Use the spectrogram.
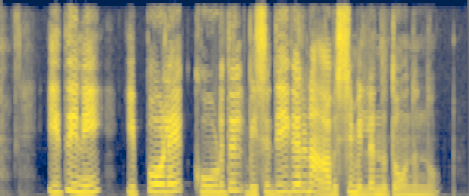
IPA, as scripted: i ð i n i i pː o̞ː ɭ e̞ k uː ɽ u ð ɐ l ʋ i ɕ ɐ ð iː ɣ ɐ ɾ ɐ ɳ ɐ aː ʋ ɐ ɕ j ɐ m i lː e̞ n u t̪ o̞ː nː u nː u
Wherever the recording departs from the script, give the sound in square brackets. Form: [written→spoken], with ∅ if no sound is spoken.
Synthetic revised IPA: i ð i n i i pː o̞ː ɭ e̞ k uː ɽ u ð ɐ l ʋ i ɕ ɐ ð iː ɣ ɐ ɾ ɐ ɳ ɐ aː ʋ ɐ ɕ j ɐ m i lː e̞ [n→nː] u t̪ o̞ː nː u nː u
